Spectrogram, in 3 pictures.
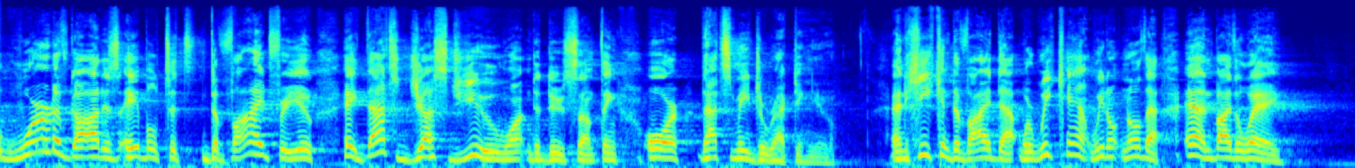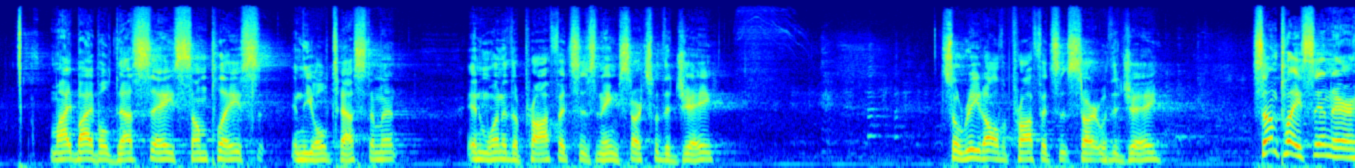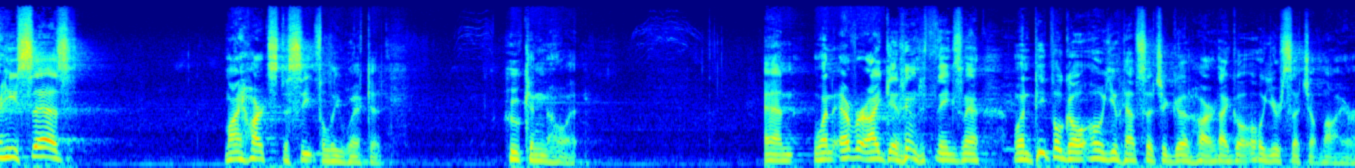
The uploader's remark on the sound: Audio messages from Calvary Chapel in Sierra Vista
